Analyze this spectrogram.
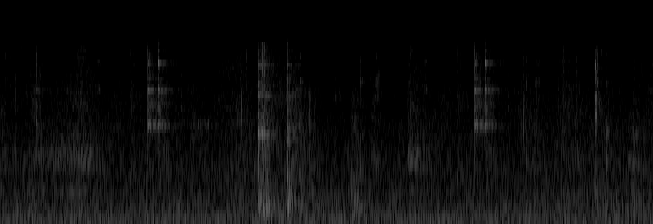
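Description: Chopsticks clinking against porcelain bowls during a meal: a few separate, sharp, briefly ringing clinks, the loudest about two and a half seconds in.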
